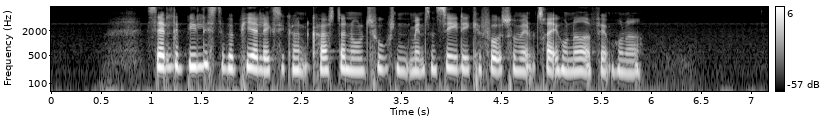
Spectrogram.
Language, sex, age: Danish, female, 26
